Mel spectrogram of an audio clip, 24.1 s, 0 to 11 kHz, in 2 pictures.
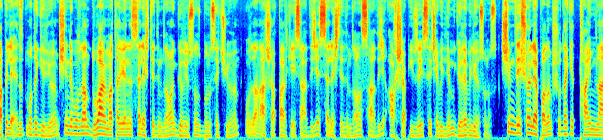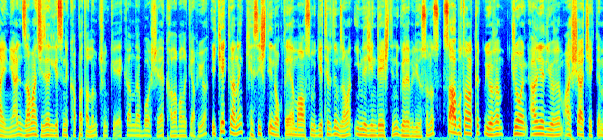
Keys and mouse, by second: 0.4-2.3 middle drag, 5.4 click, 6.5-8.4 drag, 9.3 click, 22.5-24.1 drag.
